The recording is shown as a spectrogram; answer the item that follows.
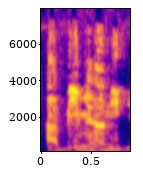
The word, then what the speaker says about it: abimehani: Su pronunciación correcta es abimehani, endulzando.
